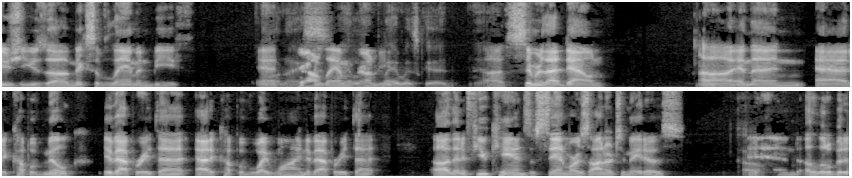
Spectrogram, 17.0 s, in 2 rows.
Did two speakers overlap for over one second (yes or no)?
yes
